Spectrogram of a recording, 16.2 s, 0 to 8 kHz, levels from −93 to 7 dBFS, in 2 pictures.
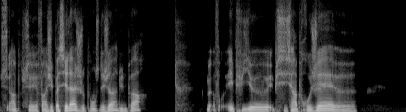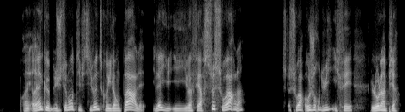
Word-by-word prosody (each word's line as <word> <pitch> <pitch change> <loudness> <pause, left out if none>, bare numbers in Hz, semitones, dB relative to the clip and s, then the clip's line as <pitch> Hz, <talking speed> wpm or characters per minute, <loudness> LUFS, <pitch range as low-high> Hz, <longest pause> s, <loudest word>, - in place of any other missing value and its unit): c'est - - -15
un - - -6
p - - -22
c'est 85 -1 -7
enfin 90 +1 -7
j'ai 100 +3 -4
passé 105 +5 0
l'âge 140 -1 +1
je 95 - -8
pense 110 +6 -10
déjà, 105 +10 -3
d'une 95 -5 -8
part. 135 +7 -6 1.2
Mais - - -8
faut - - -17
et - - -3
puis, 105 -1 -5
heu, 95 -2 -1
et - - -18
puis - - -12
si 100 - -8
c'est 100 - -5
un 90 -2 -1
projet, 110 +3 -1
heu 90 -2 -8 1.4
Rien 125 +1 -3
rien 200 - +6
que 170 -6 +6
justement 165 +10 +1
Tip 150 -6 -6
Stevens, 185 +10 +1
quand 135 - -1
il 130 0 +4
en 130 -1 0
parle, 180 +7 +4 0.2
là, 145 +6 +3
il 145 -7 -2
il 120 0 -3
va 130 - +3
faire 135 -1 +1
ce 240 - +2
soir, 200 0 +3
là, 165 +6 -4 0.8
ce 155 - -16
soir, 165 +1 +2
aujourd'hui, 165 +4 +1
il 210 - -7
fait 140 +1 0 0.4
l'Olympia. 135 -3 +5
125 Hz, 180 wpm, -22 LUFS, 100-155 Hz, 1.4 s, rien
